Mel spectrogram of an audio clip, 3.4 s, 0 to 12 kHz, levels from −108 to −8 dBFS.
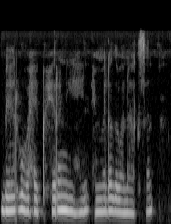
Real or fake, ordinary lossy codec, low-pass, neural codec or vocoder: real; none; 7.2 kHz; none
